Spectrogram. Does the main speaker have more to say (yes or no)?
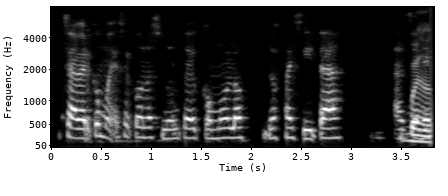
no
